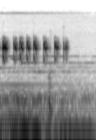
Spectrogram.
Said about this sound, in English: And as you as you're doing that, you get a little chirp on your communicator.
